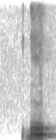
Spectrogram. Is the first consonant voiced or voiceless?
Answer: voiced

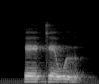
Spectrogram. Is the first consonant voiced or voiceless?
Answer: voiceless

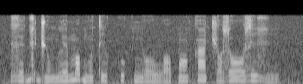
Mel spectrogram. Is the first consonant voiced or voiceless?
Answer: voiced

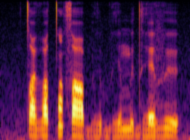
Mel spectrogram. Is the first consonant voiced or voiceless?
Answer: voiceless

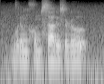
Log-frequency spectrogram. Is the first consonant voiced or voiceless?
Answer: voiced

